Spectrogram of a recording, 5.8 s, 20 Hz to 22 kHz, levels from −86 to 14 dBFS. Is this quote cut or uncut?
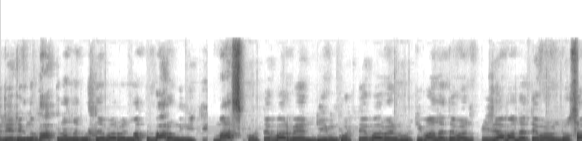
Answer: cut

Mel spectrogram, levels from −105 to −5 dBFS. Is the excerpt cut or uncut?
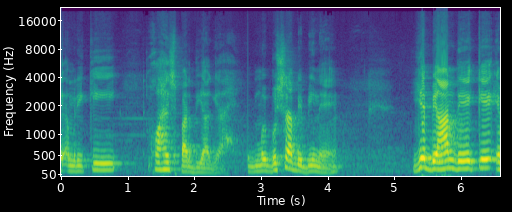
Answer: cut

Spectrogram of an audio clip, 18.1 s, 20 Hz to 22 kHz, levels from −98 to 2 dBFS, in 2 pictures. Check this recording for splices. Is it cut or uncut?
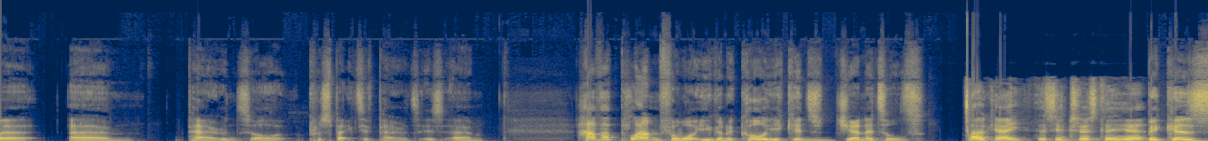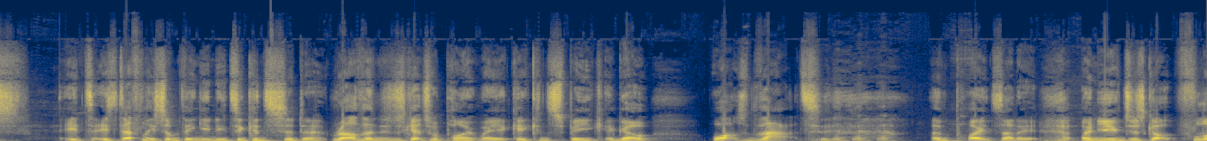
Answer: cut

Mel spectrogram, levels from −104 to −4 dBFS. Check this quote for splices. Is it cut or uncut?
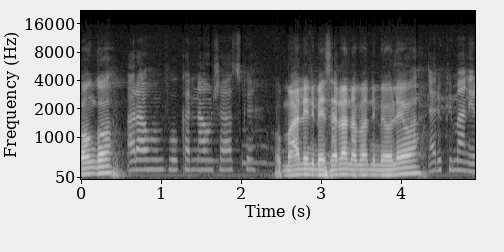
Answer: uncut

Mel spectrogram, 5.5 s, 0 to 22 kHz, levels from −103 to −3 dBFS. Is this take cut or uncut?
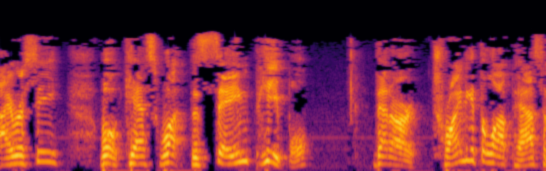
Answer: uncut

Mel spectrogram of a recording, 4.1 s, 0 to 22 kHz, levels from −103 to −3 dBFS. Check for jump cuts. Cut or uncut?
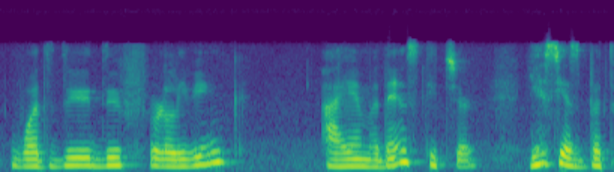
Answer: uncut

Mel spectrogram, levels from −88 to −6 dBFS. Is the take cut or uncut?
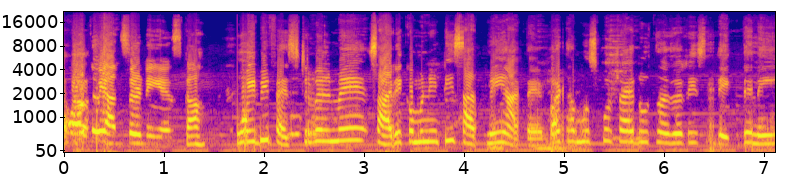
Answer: cut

